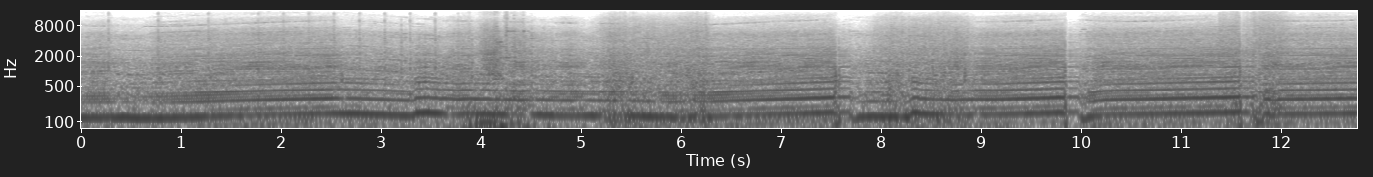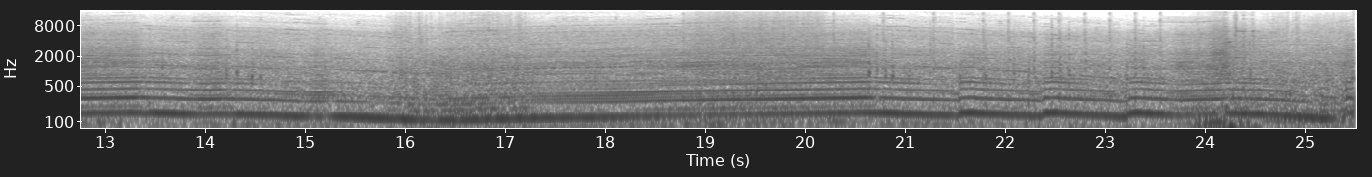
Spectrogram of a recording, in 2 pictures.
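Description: Race cars in the video game Real Racing 3, six cars battling for position: a steady, loud engine whine rising and falling through gear changes without pause, with no talk.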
